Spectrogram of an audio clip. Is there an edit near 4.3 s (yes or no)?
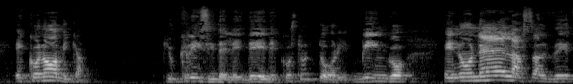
no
